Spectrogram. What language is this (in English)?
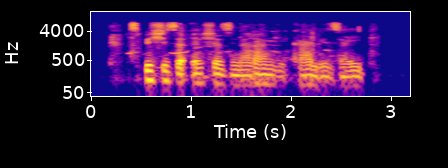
Swahili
